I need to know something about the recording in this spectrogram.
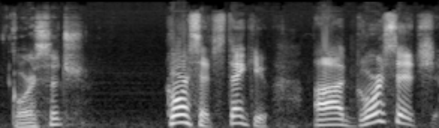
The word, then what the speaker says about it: Gorsuch: the guy's name uh starts with a g Gorsuch Gorsuch thank you uh Gorsuch actually uh the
